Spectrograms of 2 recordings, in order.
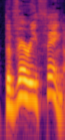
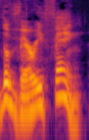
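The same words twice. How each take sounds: First: Louder, higher delighted exclaim; the second time, burst out with delight; excited repeat. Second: Said in the usual way. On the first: Retold or imitated.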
